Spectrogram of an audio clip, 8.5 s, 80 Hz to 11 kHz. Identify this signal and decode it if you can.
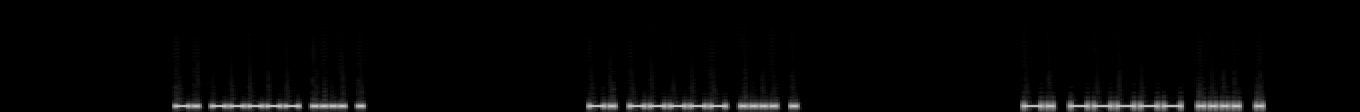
Morse code, heard as a keyed tone, about 37 wpm, 700 Hz. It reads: N0HE N0HE N0HE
